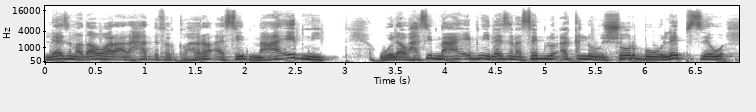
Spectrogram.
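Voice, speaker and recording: A man's fairly high, animated voice at a fairly quick pace, with music in the background. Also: ordinary pitch variation. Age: 30s. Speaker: podcast host. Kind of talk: casual comedic monologue.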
